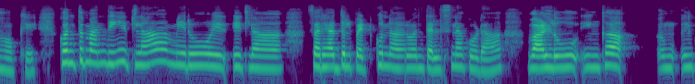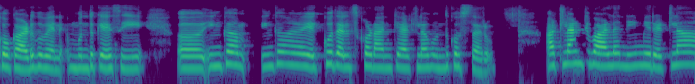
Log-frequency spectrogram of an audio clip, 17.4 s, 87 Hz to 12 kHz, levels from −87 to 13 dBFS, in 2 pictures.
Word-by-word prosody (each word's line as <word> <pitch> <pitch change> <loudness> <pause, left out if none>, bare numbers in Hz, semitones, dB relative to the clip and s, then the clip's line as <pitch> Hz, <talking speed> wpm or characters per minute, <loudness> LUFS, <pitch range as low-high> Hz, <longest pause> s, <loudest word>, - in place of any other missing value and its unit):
Okay. 190 -2 -10 0.4
కొంతమంది 305 -1 +3 0.2
ఇట్లా 275 0 -2 0.4
మీరు 260 -1 0 0.5
ఇట్లా 235 -1 -2 0.7
సరిహద్దులు 245 0 +3
పెట్టుకున్నారు 230 0 0
అని 225 -1 -7
తెలిసినా 210 +4 -2
కూడా 195 -3 -2 0.6
వాళ్ళు 225 0 +6 0.4
ఇంకా 245 +3 +2 0.6
ఇం 225 - -5 0.2
ఇంకొక 240 0 0
అడుగు 230 +3 +2
వెన 215 -2 0 0.2
ముందుకేసి 225 -1 -1 0.7
ఆహ్, 225 0 +1
ఇంకా 255 +3 0 0.4
ఇంకా 270 +4 -5 0.4
ఎక్కువ 285 +6 -3
తెలుసుకోవడానికి 235 -1 -1
అట్లా 230 +1 -4
ముందుకొస్తారు. 230 -5 -5 0.8
అట్లాంటి 290 +2 +3
వాళ్ళని 255 -1 +3
మీరేట్లా 260 +2 -1
240 Hz, 95 wpm, -22 LUFS, 225-260 Hz, 0.8 s, వాళ్ళు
